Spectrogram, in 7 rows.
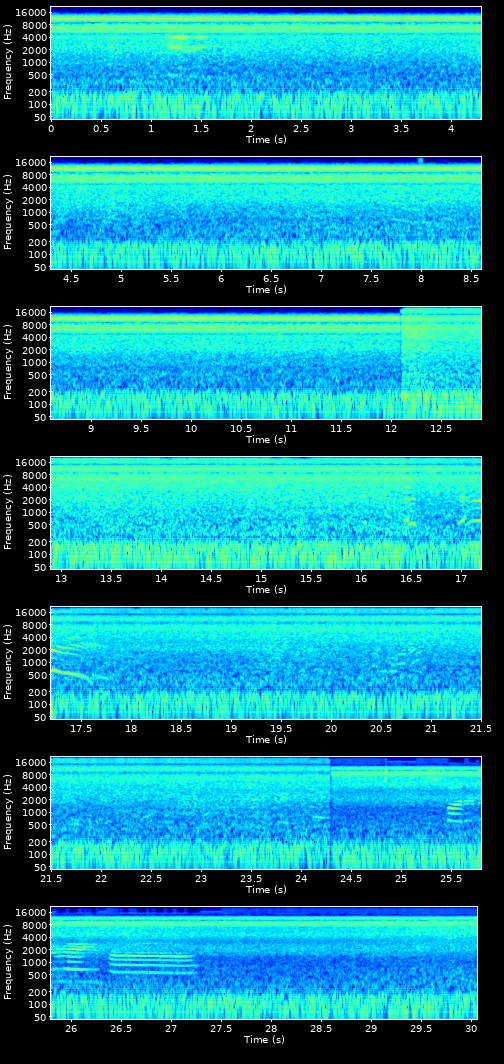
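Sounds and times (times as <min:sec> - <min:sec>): water jet rushing: 0:11.9 - 0:24.3.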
